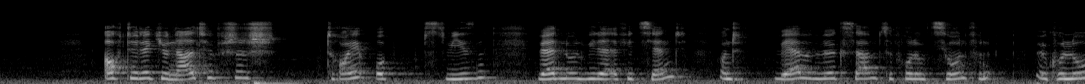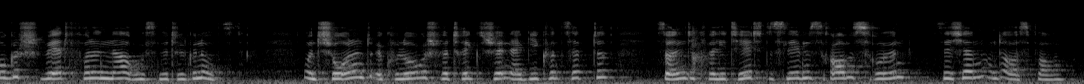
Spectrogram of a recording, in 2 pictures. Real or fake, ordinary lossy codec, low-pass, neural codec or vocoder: real; none; none; none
